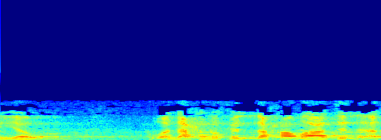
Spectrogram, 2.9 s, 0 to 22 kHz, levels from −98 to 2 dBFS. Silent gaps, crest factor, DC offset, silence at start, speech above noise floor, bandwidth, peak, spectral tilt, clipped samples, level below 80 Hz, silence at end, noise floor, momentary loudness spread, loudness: none; 18 dB; under 0.1%; 0 s; 21 dB; 6.4 kHz; -8 dBFS; -5 dB/octave; under 0.1%; -68 dBFS; 0 s; -47 dBFS; 22 LU; -26 LUFS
